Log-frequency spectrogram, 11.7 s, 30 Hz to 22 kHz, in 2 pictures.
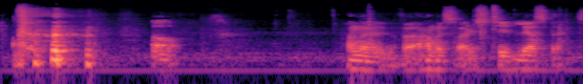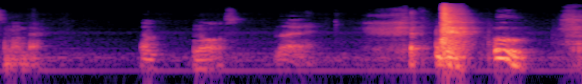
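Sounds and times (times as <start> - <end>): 
speech: 0.5 - 1.0, 4.4 - 6.4, 7.2 - 9.0
sneeze: 10.2 - 11.0.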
